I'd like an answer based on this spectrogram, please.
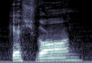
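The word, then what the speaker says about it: חשוון: in the month of Kesavan that's how you say it cash gone you know that was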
